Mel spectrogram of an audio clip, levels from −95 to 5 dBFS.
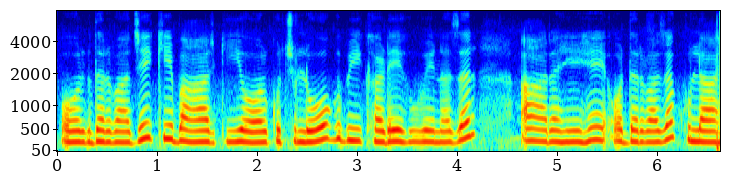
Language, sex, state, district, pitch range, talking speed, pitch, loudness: Hindi, female, Rajasthan, Jaipur, 230-255 Hz, 170 wpm, 240 Hz, -13 LUFS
